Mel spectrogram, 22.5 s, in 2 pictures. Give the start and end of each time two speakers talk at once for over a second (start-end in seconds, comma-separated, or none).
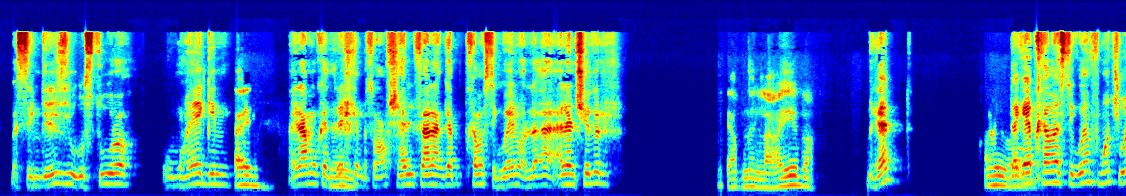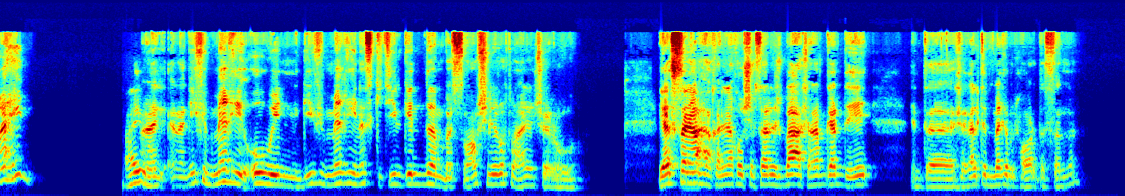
none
